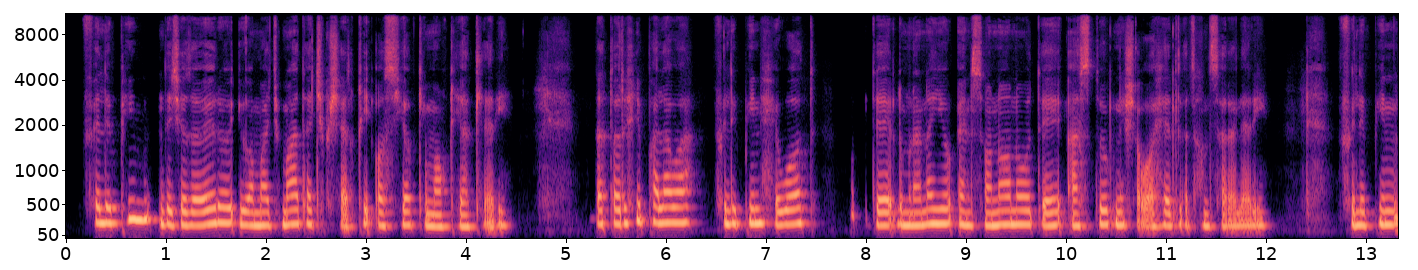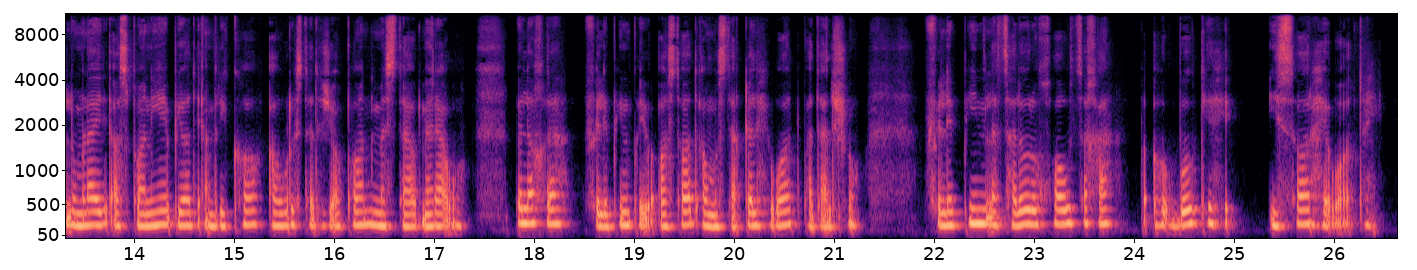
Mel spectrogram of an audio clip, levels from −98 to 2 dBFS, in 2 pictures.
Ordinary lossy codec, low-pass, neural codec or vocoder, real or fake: none; none; none; real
